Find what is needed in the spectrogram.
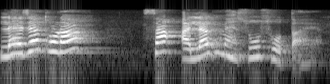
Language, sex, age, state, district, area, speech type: Urdu, female, 18-30, Uttar Pradesh, Balrampur, rural, spontaneous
